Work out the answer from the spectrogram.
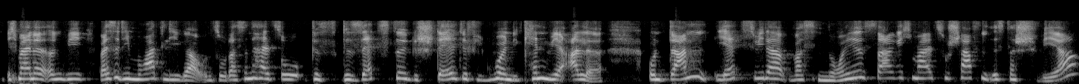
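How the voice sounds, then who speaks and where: A woman's voice: a little high, normal speed, pushed and bright, dull audio. A woman hosting a podcast, talking casually as an interviewer and presenter. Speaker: podcast host.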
